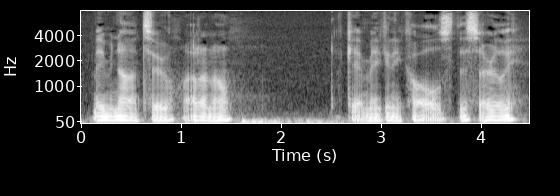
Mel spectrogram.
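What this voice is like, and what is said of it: Very slow, quiet speech. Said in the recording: “I'm talking very slow and pretty quiet”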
